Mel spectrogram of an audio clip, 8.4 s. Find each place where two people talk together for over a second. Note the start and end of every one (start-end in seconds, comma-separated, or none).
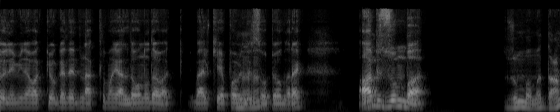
none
